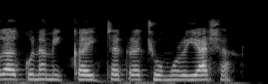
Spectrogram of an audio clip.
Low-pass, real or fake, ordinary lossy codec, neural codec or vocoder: 10.8 kHz; fake; MP3, 32 kbps; codec, 24 kHz, 3 kbps, HILCodec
